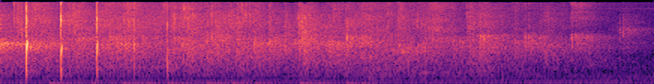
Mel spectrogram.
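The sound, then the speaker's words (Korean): A church audience breaks into applause to welcome a visiting missionary, a few sharp, loud claps standing out at the start before the dense clapping gradually fades away over about four seconds, with no one speaking. “네, 우리 박수로 환영합니다.”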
